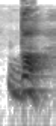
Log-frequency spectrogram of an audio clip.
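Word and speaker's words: ض: It is called da. It goes from both sides of your jaw or of your mouth, and even the tongue is like weird way in the middle. It's very complicated to pronounce it, but it is da, do, like the light. So da is a very difficult letter.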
